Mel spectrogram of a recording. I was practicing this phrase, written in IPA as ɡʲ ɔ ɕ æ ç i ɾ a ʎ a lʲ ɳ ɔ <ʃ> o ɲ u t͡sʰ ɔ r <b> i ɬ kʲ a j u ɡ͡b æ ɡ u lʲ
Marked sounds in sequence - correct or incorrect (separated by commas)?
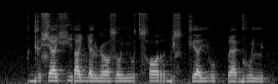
incorrect, correct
